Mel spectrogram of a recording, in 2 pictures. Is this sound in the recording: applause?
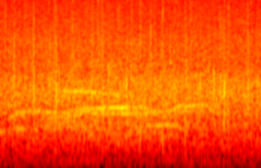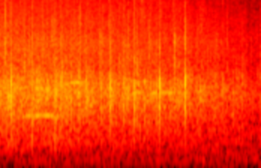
yes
